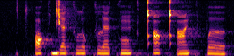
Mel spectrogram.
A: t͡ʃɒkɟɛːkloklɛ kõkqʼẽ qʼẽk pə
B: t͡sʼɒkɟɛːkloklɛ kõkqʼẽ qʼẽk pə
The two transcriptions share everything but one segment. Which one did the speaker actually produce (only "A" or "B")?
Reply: B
